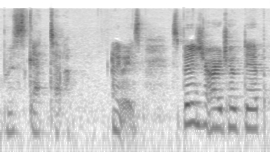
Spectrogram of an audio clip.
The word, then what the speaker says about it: bruschetta: Actually, fun fact, our caterer informed me that bruschetta is not pronounced bruschetta. If you want to pronounce it correctly and sound sophisticated and like a person who eats bruschetta, you call it bruschetta.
